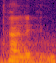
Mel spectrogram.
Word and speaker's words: phthalic: It is also called phthalic acid. It is also called terephthalic acid, terephthalic acid, TERE, terephthalic acid. This is called phthalic. This phthalic, PH is silent.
